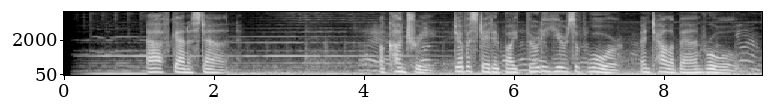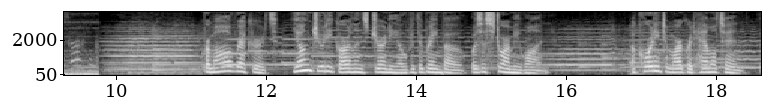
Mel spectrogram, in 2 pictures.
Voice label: Documentary Narration

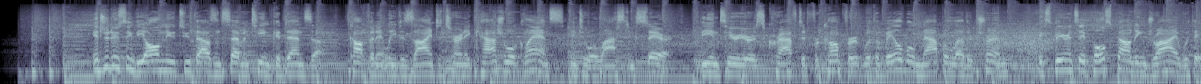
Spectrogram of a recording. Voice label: New Car - English

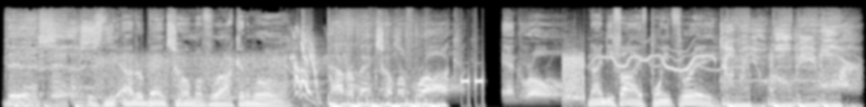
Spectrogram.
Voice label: imaging

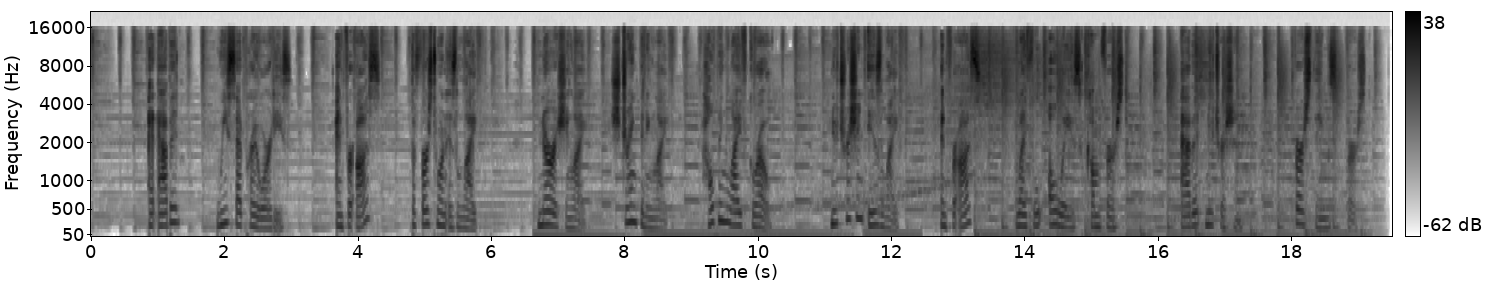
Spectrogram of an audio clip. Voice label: warm

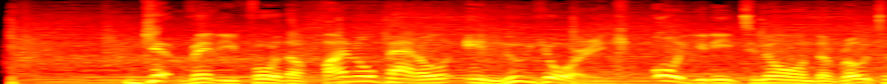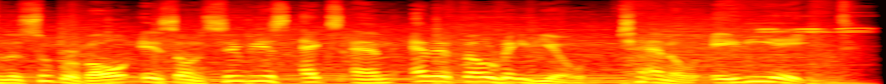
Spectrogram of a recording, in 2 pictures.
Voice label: Radio; NFL

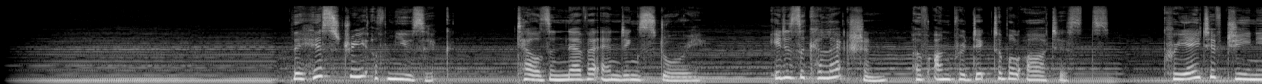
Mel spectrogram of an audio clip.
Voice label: Storyteller

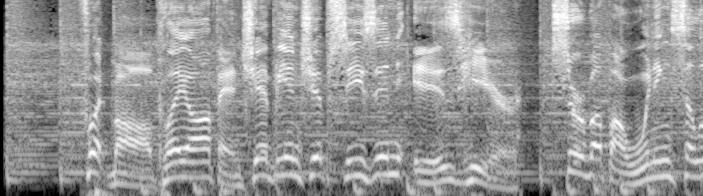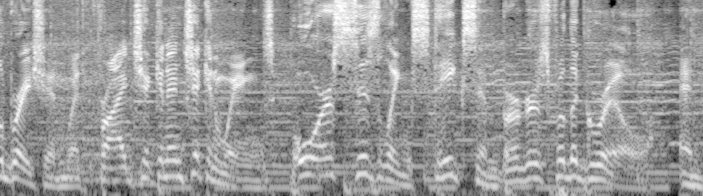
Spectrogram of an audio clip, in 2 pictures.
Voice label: Raspy

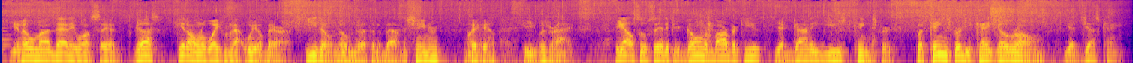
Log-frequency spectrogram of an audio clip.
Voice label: Folksy; Voice123

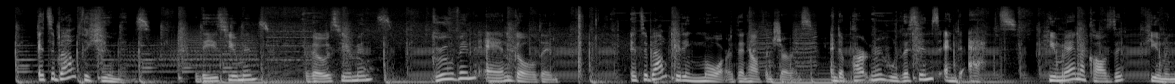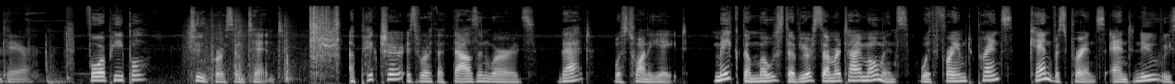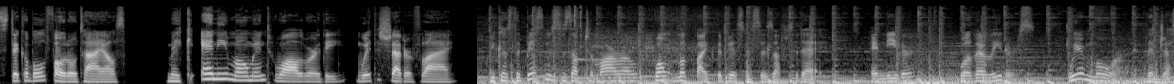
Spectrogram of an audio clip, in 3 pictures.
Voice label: Commercial

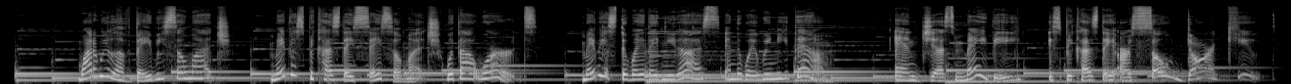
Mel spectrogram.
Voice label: friendly genuine

